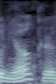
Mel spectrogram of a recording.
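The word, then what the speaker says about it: Junker: I know there's a Phil Yunker that owns a, what do you call it, people that grow grapes? – Vineyard. – There's a Phil Yunker spelled like my name with a J in South Africa that's got a vineyard.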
